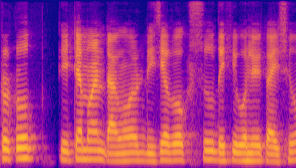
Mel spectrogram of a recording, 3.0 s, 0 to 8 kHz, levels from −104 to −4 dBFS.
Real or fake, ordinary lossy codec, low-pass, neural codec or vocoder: fake; none; none; codec, 16 kHz, 1 kbps, FunCodec, trained on Chinese and English, 50 frames a second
